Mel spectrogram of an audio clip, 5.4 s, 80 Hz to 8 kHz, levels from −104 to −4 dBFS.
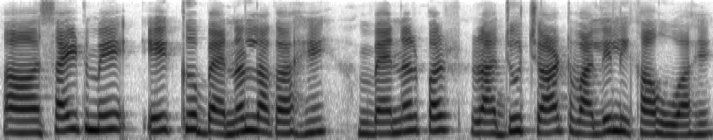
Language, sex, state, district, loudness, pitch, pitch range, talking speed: Hindi, female, Uttar Pradesh, Muzaffarnagar, -14 LUFS, 255 Hz, 235-285 Hz, 170 wpm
